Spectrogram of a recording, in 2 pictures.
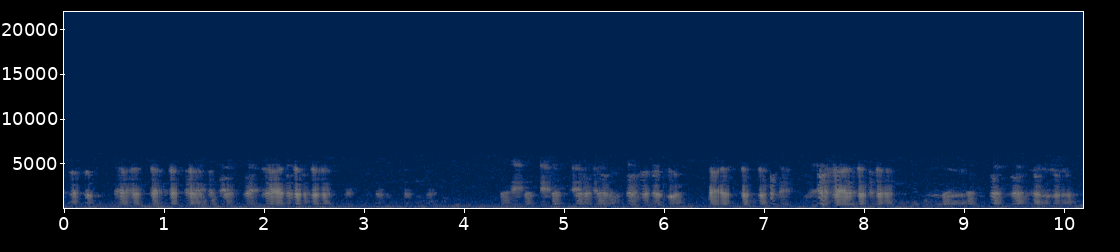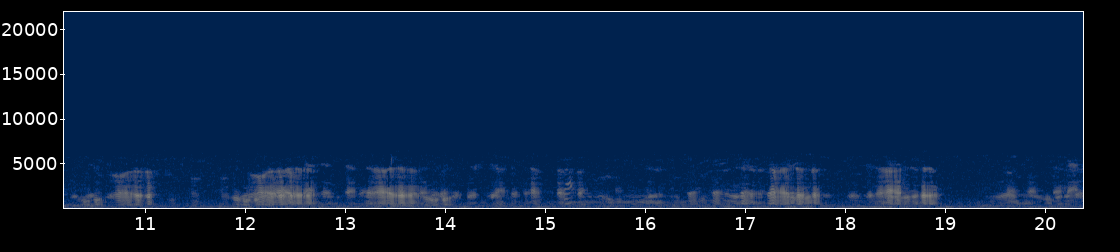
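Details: Frogs at night in a shrunken, swampy pond with many frogs; loud rattling croak series and laughing, chuckle-like bursts repeat every second or two, several animals answering one another.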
